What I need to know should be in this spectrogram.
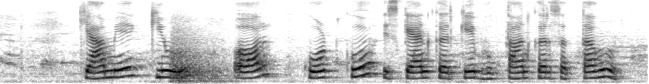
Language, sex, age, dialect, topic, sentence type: Hindi, female, 25-30, Marwari Dhudhari, banking, question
